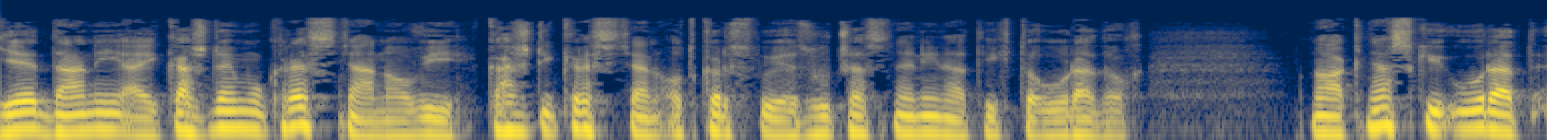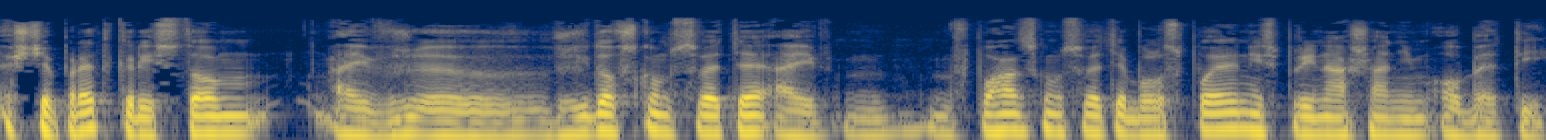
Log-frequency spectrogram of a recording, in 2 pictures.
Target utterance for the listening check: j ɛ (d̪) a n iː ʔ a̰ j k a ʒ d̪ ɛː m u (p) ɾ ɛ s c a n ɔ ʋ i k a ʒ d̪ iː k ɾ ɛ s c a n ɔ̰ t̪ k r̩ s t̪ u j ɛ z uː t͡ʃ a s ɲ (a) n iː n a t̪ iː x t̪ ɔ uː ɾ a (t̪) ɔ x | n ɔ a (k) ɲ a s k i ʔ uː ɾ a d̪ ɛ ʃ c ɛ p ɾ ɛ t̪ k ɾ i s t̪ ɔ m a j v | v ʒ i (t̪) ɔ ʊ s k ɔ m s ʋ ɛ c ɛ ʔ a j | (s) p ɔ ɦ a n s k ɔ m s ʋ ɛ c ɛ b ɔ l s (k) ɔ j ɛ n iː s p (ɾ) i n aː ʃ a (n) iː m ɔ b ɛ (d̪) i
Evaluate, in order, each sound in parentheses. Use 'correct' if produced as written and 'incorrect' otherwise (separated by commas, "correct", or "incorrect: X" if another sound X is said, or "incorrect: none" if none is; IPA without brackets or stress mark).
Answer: correct, incorrect: k, incorrect: ɛ, incorrect: d̪, correct, incorrect: d̪, incorrect: f, incorrect: p, correct, incorrect: ɲ, incorrect: t̪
